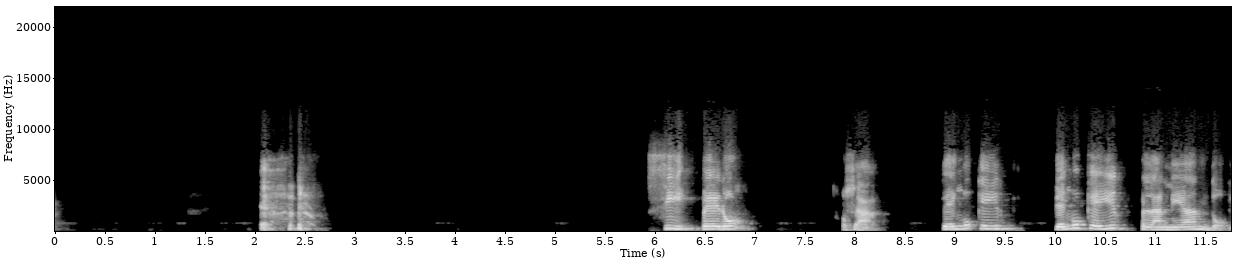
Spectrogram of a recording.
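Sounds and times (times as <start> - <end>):
person clearing throat: 2.1 - 2.8
person coughing: 2.1 - 2.8
speech: 6.1 - 7.0, 7.9 - 8.3, 8.9 - 11.7.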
